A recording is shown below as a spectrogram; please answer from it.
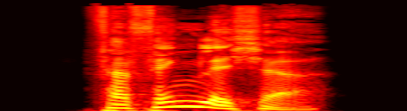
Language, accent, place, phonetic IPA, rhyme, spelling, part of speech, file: German, Germany, Berlin, [fɛɐ̯ˈfɛŋlɪçɐ], -ɛŋlɪçɐ, verfänglicher, adjective, De-verfänglicher.ogg
- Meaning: 1. comparative degree of verfänglich 2. inflection of verfänglich: strong/mixed nominative masculine singular 3. inflection of verfänglich: strong genitive/dative feminine singular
